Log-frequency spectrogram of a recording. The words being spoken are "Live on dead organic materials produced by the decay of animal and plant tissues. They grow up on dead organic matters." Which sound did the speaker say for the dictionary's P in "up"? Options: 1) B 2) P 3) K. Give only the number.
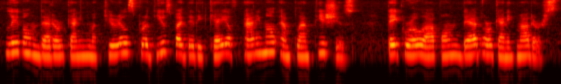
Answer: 2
